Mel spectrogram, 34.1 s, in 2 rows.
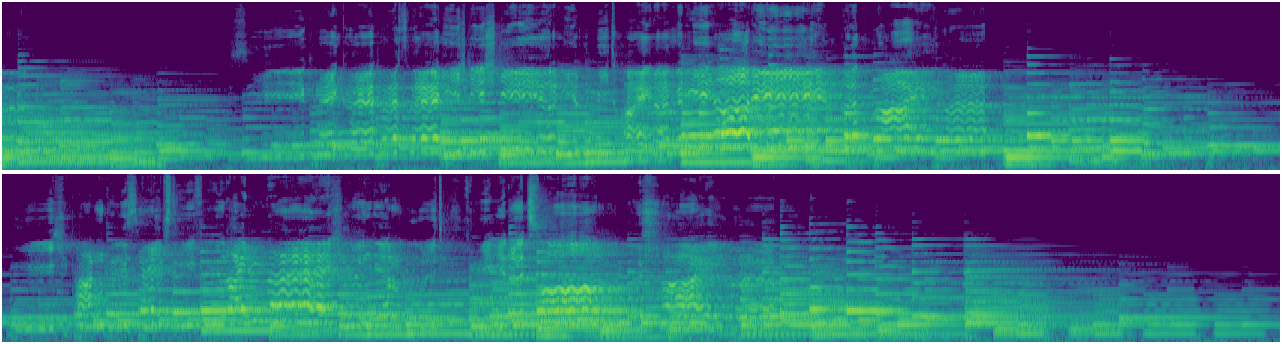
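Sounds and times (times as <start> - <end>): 
piano: 0.0 - 34.0
person singing: 3.2 - 13.5, 17.2 - 27.8.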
